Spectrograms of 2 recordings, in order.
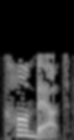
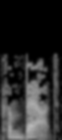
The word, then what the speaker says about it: combat: If it's a noun, it's combat. So the emphasis is on the first syllable. If it's a verb, it's on the second, combat.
